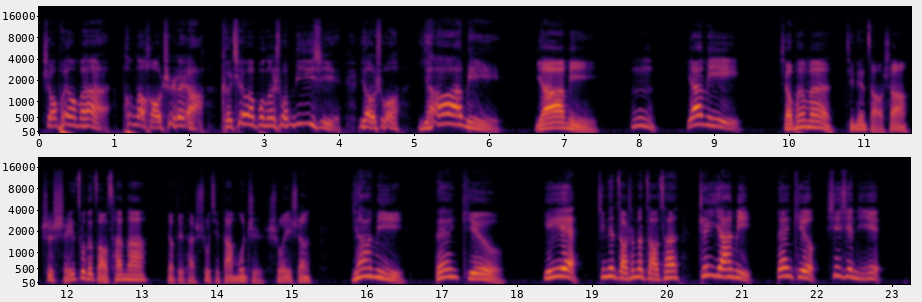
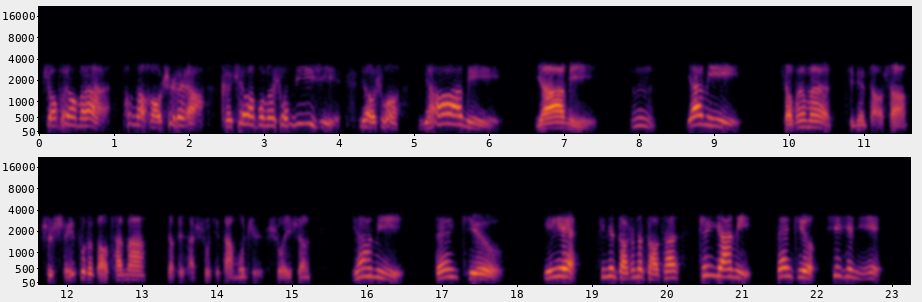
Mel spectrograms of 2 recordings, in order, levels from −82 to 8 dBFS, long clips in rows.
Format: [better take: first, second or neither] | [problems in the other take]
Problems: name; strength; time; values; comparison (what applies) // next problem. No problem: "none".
first | phone-call audio; poor line; nothing above 3 kHz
